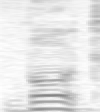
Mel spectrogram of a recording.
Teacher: 턱을 떨어뜨리면 안에 공간이 좀 더 많아지거든요. 그때 나는 소리가 boat 할 때 오입니다. 오, boat, 오.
